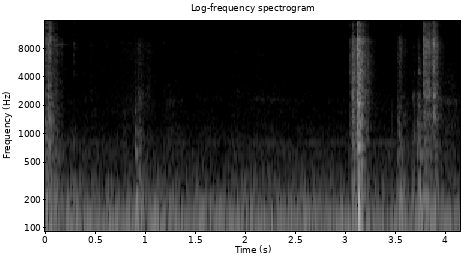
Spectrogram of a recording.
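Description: A few sharp clicks and taps from handling a small electronic component and tools on a workbench, the loudest about three seconds in, followed by a short rattle, over a steady low hum.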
